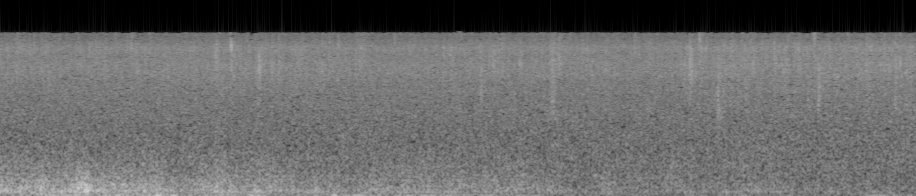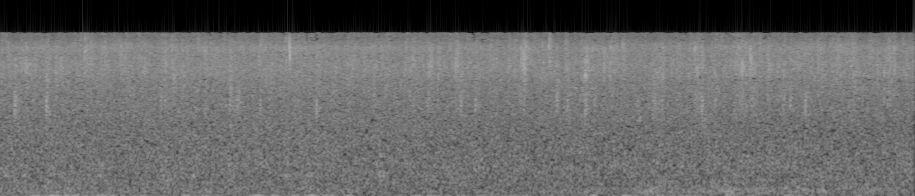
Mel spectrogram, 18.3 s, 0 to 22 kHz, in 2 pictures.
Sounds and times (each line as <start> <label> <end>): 0.0 thunder storm 5.5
